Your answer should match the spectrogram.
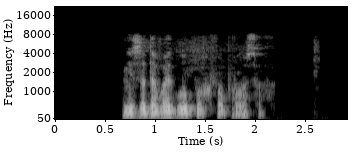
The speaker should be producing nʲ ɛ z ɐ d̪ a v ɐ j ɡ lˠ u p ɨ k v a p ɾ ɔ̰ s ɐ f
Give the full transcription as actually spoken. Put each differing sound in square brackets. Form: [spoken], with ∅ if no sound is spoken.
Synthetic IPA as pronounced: nʲ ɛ z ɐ d̪ a v [a] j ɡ lˠ u p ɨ [x] v a p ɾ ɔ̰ s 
